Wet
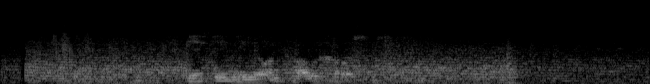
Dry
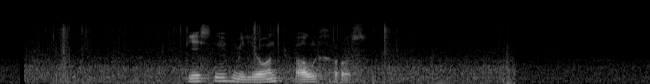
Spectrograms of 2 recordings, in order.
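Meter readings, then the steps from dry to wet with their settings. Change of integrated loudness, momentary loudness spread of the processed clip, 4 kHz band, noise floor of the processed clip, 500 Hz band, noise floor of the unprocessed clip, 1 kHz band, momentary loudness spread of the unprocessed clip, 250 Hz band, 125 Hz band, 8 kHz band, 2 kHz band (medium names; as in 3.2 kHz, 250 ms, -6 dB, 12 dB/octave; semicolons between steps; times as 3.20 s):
-11.0 dB, 17 LU, -8.5 dB, -55 dBFS, -7.5 dB, -58 dBFS, -0.5 dB, 22 LU, -6.5 dB, -7.5 dB, no reading, +2.0 dB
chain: bass shelf 280 Hz -8.5 dB; in parallel at +0.5 dB: peak limiter -29.5 dBFS, peak gain reduction 16 dB; on the sum: compression 3:1, threshold -36 dBFS, peak gain reduction 13.5 dB; AM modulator 75 Hz, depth 95%; chorus voices 2, 0.36 Hz, delay 22 ms, depth 4.3 ms; boxcar filter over 9 samples; on a send: feedback echo behind a high-pass 231 ms, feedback 64%, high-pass 1.6 kHz, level -6.5 dB; on the sum: endless flanger 6.6 ms -0.78 Hz; trim +11.5 dB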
